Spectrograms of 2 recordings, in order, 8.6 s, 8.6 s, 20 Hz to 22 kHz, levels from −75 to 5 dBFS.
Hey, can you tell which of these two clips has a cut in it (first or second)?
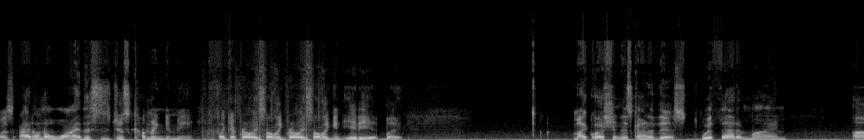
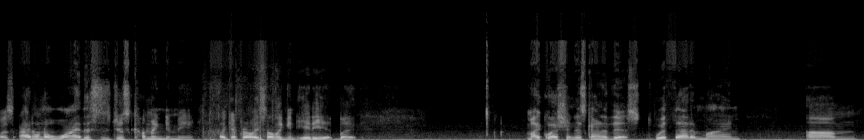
first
